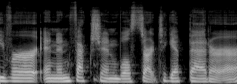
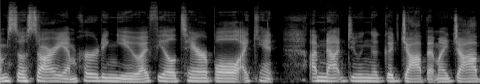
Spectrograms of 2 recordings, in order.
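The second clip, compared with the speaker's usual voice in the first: mock-crying old man voice. Retelling how the old man who couldn't place her IV apologized, imitating him crying. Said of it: "He started crying".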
